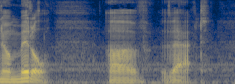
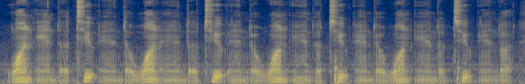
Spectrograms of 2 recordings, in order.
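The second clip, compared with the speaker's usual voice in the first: one and a, two and a, with ONE and TWO leaned on; steady counted chant, downbeats leaned on; counting with downbeat stress. Shown as a demonstration. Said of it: "You can hear each downbeat".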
